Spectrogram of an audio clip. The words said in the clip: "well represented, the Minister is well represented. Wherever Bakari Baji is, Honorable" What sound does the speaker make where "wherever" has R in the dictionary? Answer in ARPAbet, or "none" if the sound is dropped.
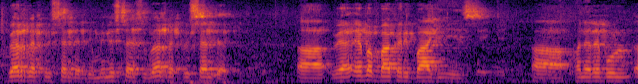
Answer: none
